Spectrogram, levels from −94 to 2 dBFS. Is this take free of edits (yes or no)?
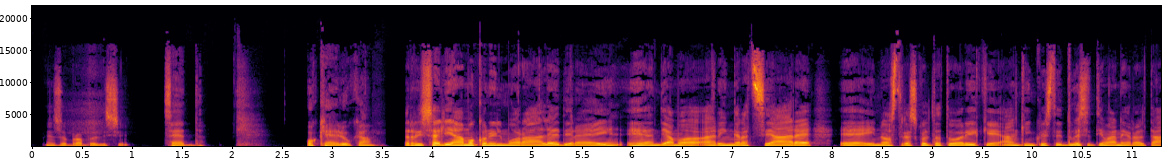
yes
